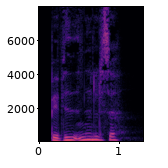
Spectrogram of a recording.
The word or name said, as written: bevidnelse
